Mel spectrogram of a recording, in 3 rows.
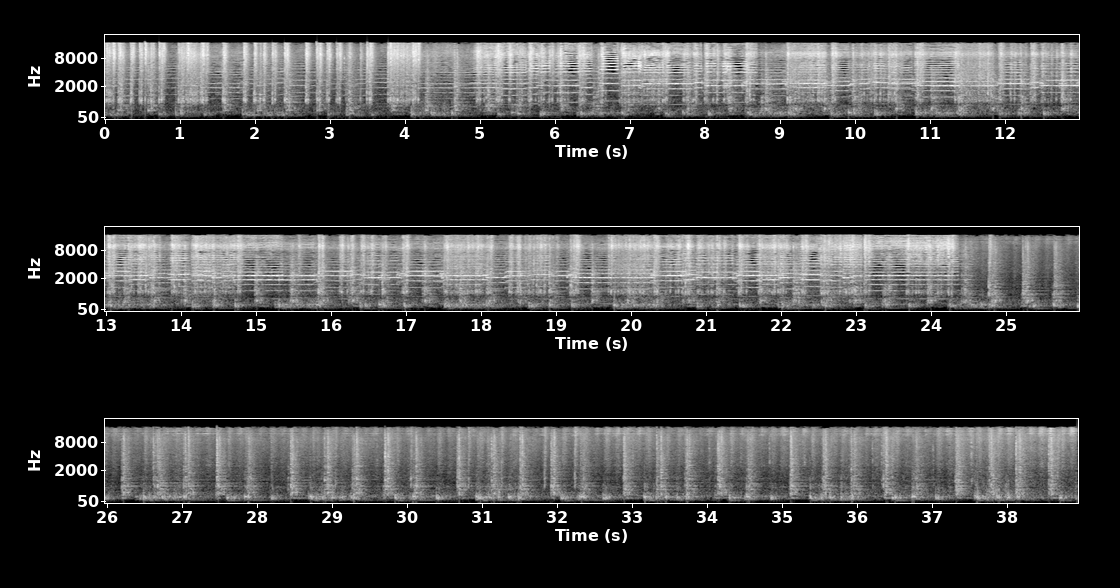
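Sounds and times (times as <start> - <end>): bagpipes playing melody: 0.4 - 24.7.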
